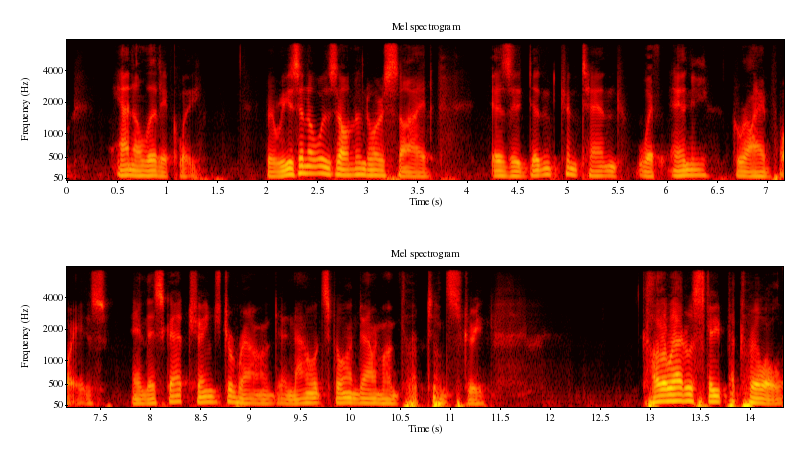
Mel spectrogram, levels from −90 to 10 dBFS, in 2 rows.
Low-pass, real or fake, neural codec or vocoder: 7.2 kHz; fake; codec, 16 kHz, 1 kbps, FreqCodec, larger model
